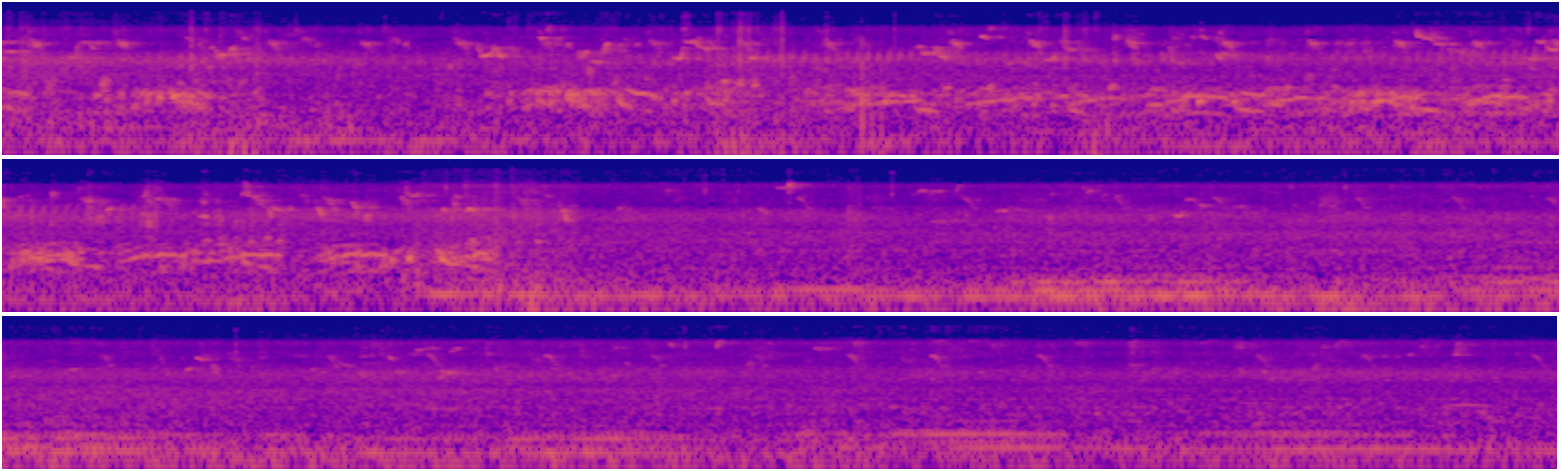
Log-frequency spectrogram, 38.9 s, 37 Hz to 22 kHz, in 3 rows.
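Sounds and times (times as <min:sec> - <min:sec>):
pigeons cooing: 0:00.0 - 0:02.8, 0:03.7 - 0:17.8, 0:38.0 - 0:38.6
small birds chirping: 0:00.0 - 0:38.9.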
